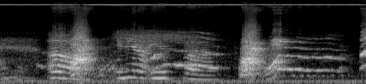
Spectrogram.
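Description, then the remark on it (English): A small dog barks and yips excitedly, two sharp, high-pitched bursts about two seconds apart, with whiny, yelping sounds trailing between them. “That little dog, make him hush. Tiger gets so excited.”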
